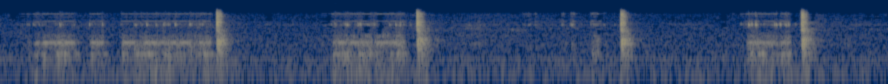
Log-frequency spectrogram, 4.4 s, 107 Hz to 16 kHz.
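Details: PS3 console, hard drive already formatted, slow to boot, reinstalling: quiet faint whirring bursts each ending in a sharp click about once a second near the HD; owner does not know the reason for the noise.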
